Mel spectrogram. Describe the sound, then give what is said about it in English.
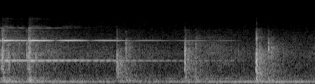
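A front desk bell at the unattended desk of the Sunflower Hotel, 433 Banyan Street, gives a bright ding that rings on with a sustained metallic tone, followed by three more sharp, evenly spaced taps. There is no talking, just a faint low hum underneath. “Nobody at the desk. I'll ring the bell.”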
